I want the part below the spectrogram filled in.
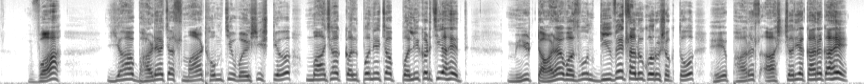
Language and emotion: Marathi, surprised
